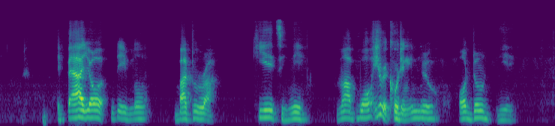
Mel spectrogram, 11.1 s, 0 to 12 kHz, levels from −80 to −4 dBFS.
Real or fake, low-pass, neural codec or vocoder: fake; 7.2 kHz; codec, 16 kHz, 0.7 kbps, FocalCodec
